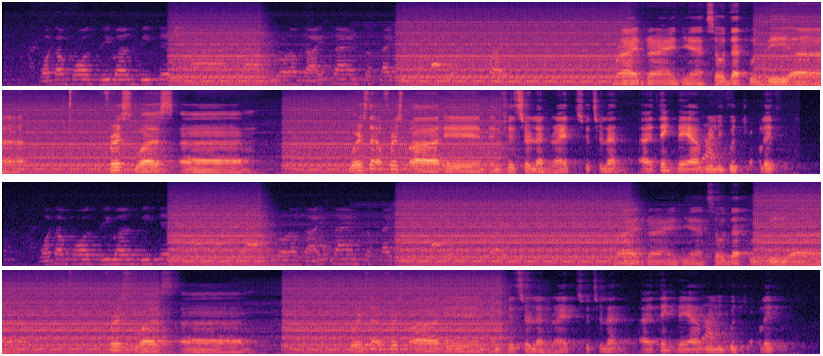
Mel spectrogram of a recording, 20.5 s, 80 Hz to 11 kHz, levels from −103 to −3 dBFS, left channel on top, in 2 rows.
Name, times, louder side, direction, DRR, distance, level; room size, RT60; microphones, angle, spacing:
voice 1, 0.5-6.4 18.9-19.2, left 2 dB, 20° left, 0.8 m, -45 dB
sound 1, 2.1-17.1, equal, 15° right, 2.0 m, -37 dB
voice 2, 7.6-10.6 11.6-13.4 14.5-17.3 17.7-19.4 19.7-19.9, left 6 dB, 50° left, 0.3 m, -31 dB
13.0 x 12.5 x 3.8 m
head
